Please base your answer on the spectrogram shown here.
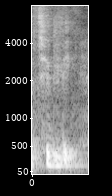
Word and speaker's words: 진리: 진리. 자, 여러분 진리는 진리라고 발음하는 게 아니라 진리라고 발음해요. 이유는요, 니은과 리을이 인접하게 온, 그죠? 비음화가 아니라 유음화에 의해서, 유음화. 자, 유음이 바로 리을을 말하는 겁니다.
